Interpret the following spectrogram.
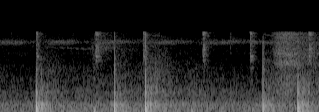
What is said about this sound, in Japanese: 近くで。綺麗ですよ。空一面というほどではないですけれど、ご存知でしょう？みんな出かけておりますよ。花火が響く日はいつも。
